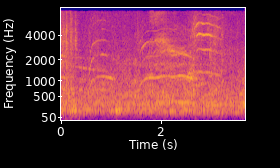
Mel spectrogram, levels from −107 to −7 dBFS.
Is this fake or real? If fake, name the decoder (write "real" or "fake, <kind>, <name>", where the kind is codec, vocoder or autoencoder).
real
